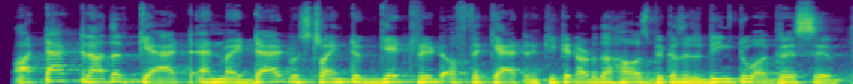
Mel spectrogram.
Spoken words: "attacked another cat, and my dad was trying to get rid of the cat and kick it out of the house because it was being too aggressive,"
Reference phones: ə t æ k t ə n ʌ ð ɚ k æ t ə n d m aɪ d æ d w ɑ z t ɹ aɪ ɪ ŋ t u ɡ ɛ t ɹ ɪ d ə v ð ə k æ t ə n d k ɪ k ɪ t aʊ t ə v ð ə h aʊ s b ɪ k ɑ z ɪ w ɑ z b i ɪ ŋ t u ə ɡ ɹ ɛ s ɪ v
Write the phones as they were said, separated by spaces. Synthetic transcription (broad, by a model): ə t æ k t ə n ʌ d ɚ k æ t ə n d m aɪ d æ d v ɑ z t ɹ aɪ ɪ ŋ t u ɡ ɛ t ɹ ɪ d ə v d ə k æ t ə n d k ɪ k ɪ t aʊ t ə v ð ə h aʊ s b ɪ k ɑ z ɪ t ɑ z b i ɪ ŋ t u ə ɡ ɹ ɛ s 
